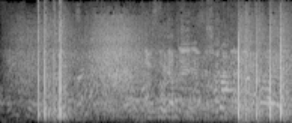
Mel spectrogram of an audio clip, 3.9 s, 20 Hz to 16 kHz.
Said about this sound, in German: Hamburg Ende 2018. Im Wasser der Binnenalster spiegeln sich in der Silvesternacht die explodierenden Feuerwerksraketen.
